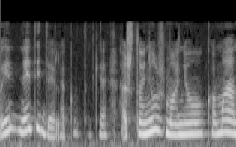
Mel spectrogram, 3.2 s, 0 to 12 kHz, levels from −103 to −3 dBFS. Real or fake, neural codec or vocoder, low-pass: real; none; 7.2 kHz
